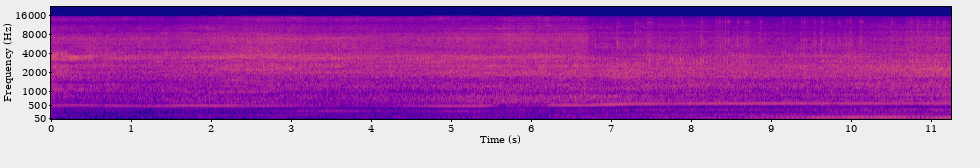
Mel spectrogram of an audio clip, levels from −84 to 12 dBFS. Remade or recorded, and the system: recorded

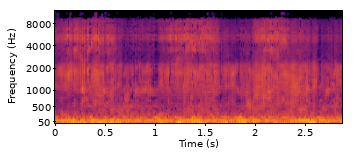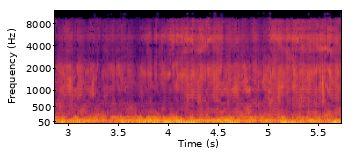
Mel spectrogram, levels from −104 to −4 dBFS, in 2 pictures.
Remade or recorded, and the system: remade, vocoder, BigVGAN v2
